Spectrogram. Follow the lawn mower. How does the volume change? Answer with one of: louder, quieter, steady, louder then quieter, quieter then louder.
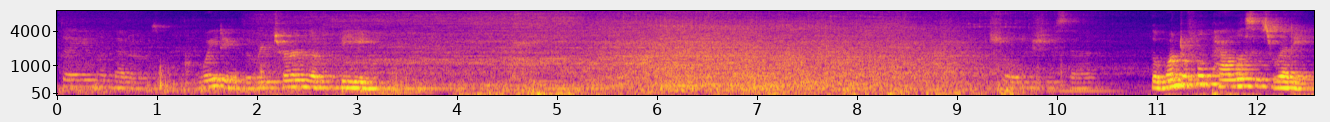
louder then quieter.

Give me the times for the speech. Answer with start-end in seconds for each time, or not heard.
0.0-3.4, 9.3-12.5.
